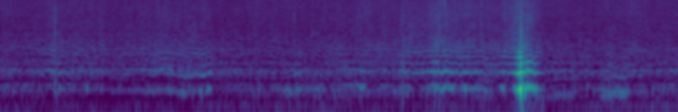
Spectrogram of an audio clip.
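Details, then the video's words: Honey bee colony living in an old trash can, a steady low hum with layered buzzing tones, swelling toward the end with a loud close fly-by buzz just after five seconds. "the trash can bees"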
